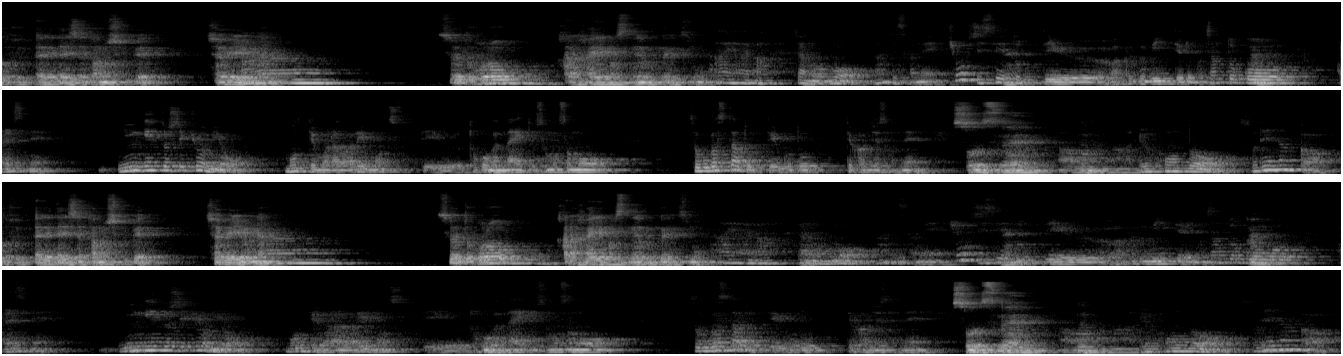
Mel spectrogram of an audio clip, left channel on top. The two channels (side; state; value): both; normal; correlation 0.49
